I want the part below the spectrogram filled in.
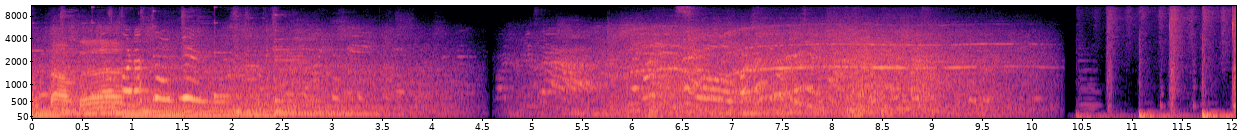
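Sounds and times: music with a beat: 10.4 - 12.0.

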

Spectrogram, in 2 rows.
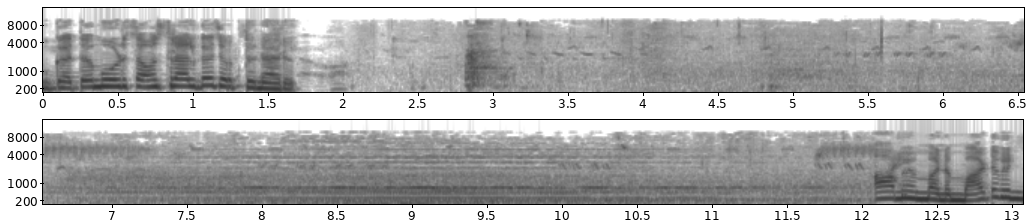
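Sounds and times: eerie music: 6.3 - 12.7.

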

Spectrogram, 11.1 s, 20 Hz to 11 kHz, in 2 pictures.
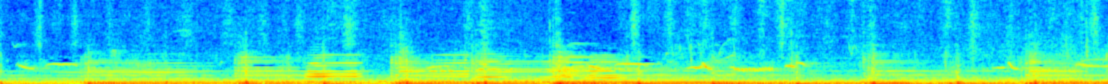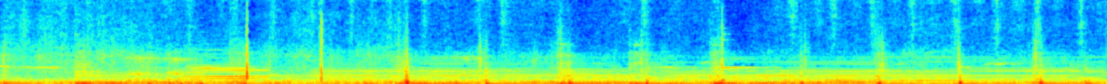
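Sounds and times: hand drum beat: 0.0 - 11.0
melodica notes: 0.7 - 3.4.

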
